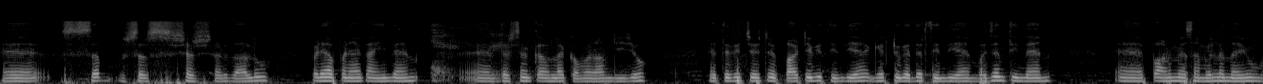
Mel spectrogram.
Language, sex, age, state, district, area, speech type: Sindhi, male, 60+, Delhi, South Delhi, urban, spontaneous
